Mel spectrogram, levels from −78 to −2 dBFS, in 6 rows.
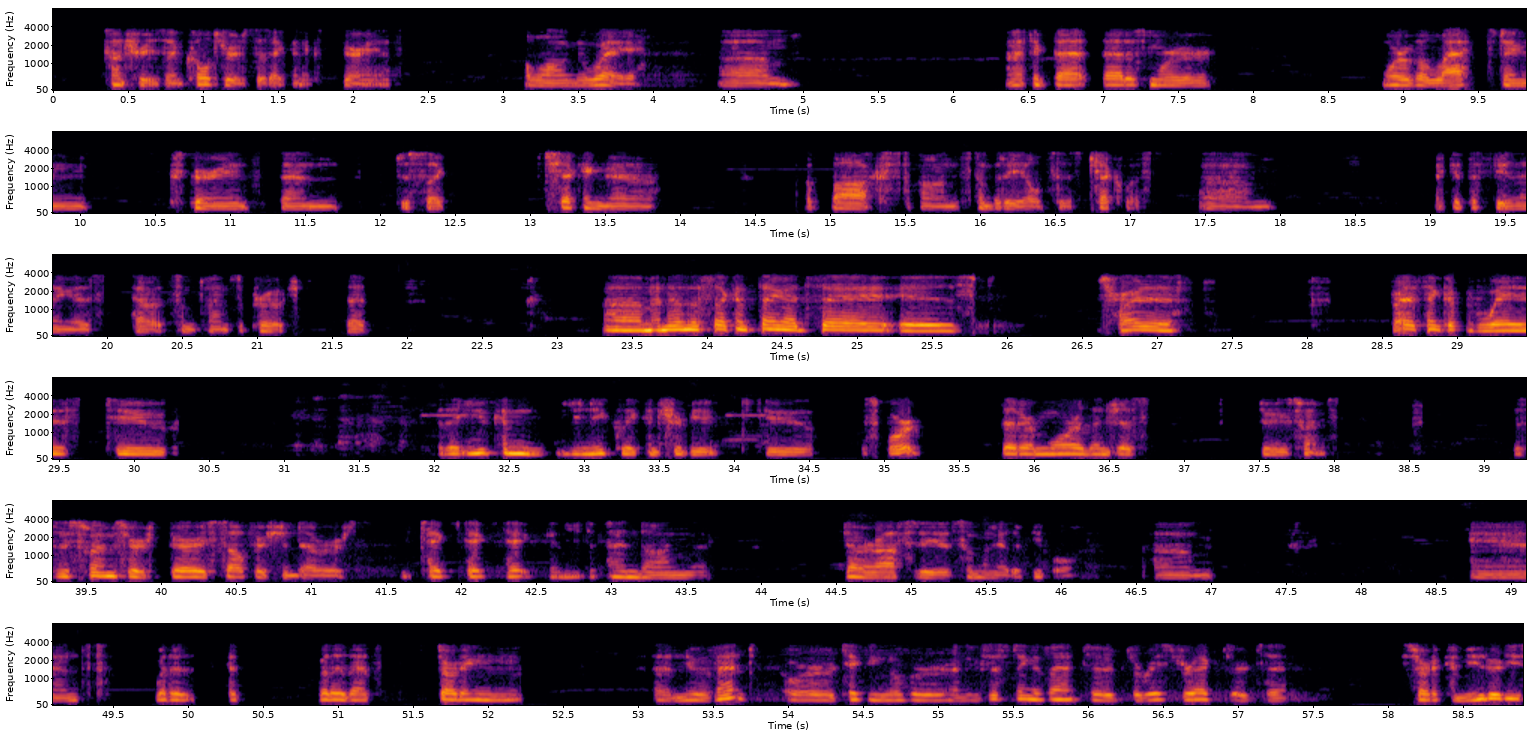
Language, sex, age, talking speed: English, male, 40-59, 125 wpm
